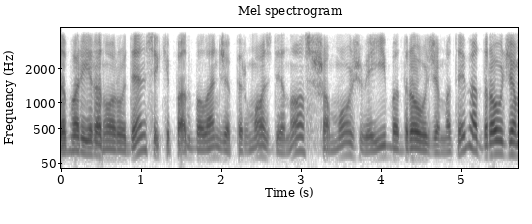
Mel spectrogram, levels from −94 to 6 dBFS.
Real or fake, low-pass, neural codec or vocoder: real; 3.6 kHz; none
